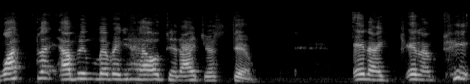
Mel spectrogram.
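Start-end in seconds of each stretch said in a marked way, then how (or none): 0.0-2.5 mock voice on the edge of tears. Coach retells calling her mentor after ending a session, imitating being almost in tears. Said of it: "I'm almost in tears".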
